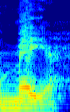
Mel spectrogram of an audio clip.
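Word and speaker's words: Méier: falar no meer meer repara na palavra meer ela é palavra paroxítona olha aqui ó Mei meir é aqui que eu separo Arnaldo mas na palavra mei esse Ei não é de tongo aberto cuidado Repara bem ele parece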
